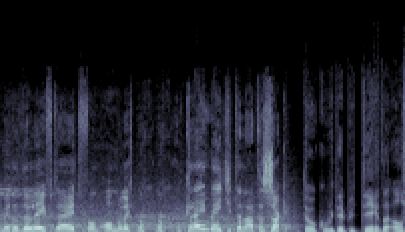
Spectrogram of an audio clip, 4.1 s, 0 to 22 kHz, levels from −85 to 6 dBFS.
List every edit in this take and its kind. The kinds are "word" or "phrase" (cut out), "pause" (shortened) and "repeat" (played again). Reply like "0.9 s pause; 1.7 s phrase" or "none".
1.5 s repeat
